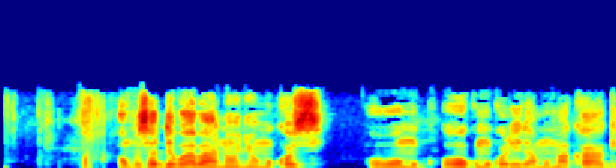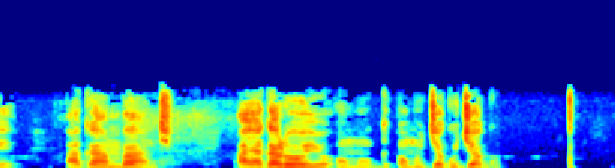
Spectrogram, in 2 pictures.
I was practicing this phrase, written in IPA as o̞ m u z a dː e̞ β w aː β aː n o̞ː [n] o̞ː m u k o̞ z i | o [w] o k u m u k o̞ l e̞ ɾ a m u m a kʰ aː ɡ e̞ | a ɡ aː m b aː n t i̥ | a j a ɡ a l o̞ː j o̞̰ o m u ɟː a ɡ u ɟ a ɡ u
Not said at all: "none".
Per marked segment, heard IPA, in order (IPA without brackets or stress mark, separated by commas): ɲ, w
